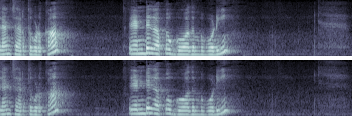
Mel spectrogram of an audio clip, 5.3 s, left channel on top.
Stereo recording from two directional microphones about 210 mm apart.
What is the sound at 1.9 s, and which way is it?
Speech, 15° left (ahead or behind).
